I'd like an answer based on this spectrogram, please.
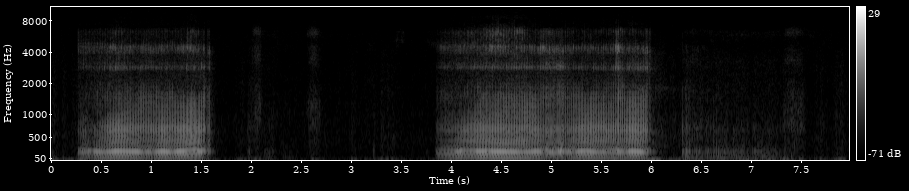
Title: Bobi snoring #3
